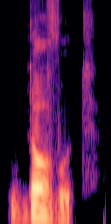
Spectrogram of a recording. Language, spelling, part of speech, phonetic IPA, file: Polish, dowód, noun, [ˈdɔvut], Pl-dowód.ogg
